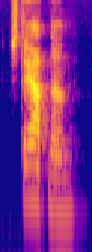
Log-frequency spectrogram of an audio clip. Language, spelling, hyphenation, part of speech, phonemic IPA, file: Dutch, straatnaam, straat‧naam, noun, /ˈstraːt.naːm/, Nl-straatnaam.ogg
- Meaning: street name, road name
